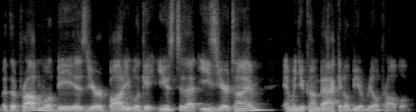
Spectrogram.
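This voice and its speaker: Male moderator, mid pitch, relaxed conversational delivery, chuckles often. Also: moderate pace. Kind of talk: casual discussion.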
